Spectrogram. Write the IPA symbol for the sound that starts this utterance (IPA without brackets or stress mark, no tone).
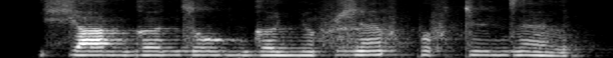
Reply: ç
